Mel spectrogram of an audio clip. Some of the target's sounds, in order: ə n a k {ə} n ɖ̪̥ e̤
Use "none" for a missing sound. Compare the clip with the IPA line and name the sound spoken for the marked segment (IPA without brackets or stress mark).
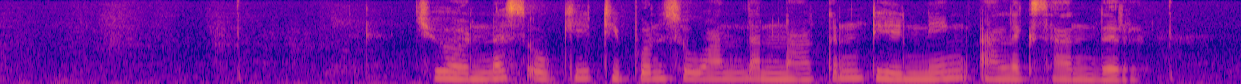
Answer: ə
